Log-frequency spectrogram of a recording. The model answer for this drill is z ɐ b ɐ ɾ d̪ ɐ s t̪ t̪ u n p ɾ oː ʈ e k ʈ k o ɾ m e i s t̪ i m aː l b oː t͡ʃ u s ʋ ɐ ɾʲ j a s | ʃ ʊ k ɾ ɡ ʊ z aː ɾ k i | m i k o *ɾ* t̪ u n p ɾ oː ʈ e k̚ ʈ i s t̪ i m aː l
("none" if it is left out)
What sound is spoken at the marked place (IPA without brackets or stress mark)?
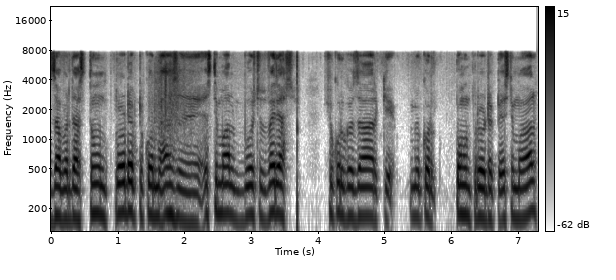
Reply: ɾ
